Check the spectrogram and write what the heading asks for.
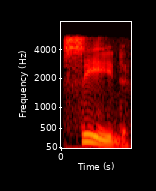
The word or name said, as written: seed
